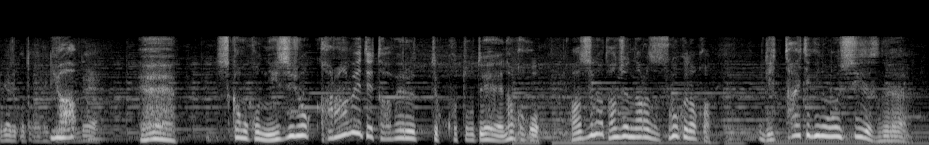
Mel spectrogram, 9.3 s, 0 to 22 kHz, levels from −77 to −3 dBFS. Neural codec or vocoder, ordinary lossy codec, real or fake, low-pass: none; none; real; none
